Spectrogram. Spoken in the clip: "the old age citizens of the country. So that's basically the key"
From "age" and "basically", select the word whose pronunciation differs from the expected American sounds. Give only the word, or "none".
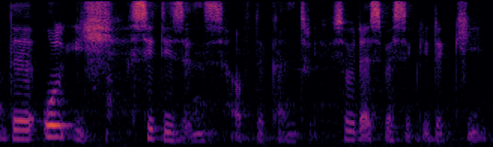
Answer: age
